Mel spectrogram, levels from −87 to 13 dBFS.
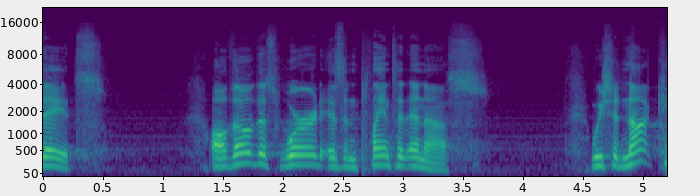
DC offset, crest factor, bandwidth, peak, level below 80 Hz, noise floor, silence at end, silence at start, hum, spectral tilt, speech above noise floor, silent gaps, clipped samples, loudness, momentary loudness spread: under 0.1%; 20 dB; 14.5 kHz; -4 dBFS; -74 dBFS; -65 dBFS; 0 s; 0 s; none; -5.5 dB/octave; 42 dB; none; under 0.1%; -23 LUFS; 20 LU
